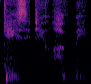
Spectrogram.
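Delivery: hushed whisper of Jesus asking. Retold or imitated. Jesus tenderly asking Casey, in a hushed whisper. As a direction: breathe the question softly, barely voiced.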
